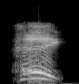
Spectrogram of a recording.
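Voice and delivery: high, loud hail across the beach; loud friendly shout; calling out. A narrator's reading. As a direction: call them over loudly. Calling out from afar.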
